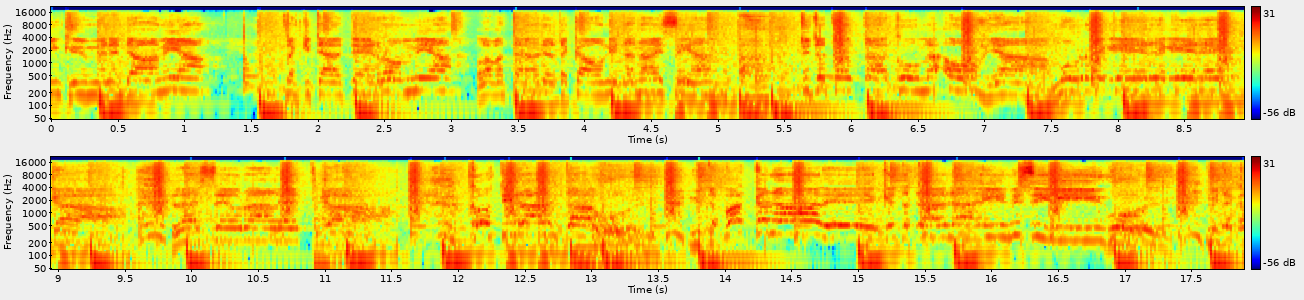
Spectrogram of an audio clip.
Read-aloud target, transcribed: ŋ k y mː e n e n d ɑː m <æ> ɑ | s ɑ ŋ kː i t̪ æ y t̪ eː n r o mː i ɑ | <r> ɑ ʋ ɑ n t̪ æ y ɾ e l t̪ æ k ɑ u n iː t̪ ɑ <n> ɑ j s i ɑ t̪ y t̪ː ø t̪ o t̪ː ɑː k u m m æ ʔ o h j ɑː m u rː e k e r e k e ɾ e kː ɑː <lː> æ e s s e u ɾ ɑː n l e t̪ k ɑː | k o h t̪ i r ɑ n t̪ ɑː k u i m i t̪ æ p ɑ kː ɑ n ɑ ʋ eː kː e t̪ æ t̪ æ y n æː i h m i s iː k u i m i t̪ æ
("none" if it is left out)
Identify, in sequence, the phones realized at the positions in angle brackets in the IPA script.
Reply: i, l, n, l

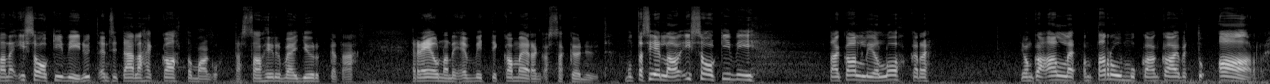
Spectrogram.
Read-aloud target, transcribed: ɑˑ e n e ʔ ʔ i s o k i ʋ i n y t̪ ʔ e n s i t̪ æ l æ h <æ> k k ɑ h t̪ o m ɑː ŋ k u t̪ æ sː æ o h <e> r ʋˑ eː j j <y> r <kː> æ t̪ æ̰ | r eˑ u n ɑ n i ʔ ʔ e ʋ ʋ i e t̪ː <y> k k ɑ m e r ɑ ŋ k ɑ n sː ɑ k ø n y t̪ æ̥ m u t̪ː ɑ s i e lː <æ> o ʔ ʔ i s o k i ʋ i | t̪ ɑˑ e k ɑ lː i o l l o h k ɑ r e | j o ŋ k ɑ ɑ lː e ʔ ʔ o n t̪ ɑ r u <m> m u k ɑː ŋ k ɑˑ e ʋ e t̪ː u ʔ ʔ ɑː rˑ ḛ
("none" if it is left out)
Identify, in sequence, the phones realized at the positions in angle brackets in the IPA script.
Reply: e, i, y, kː, i, æ, m

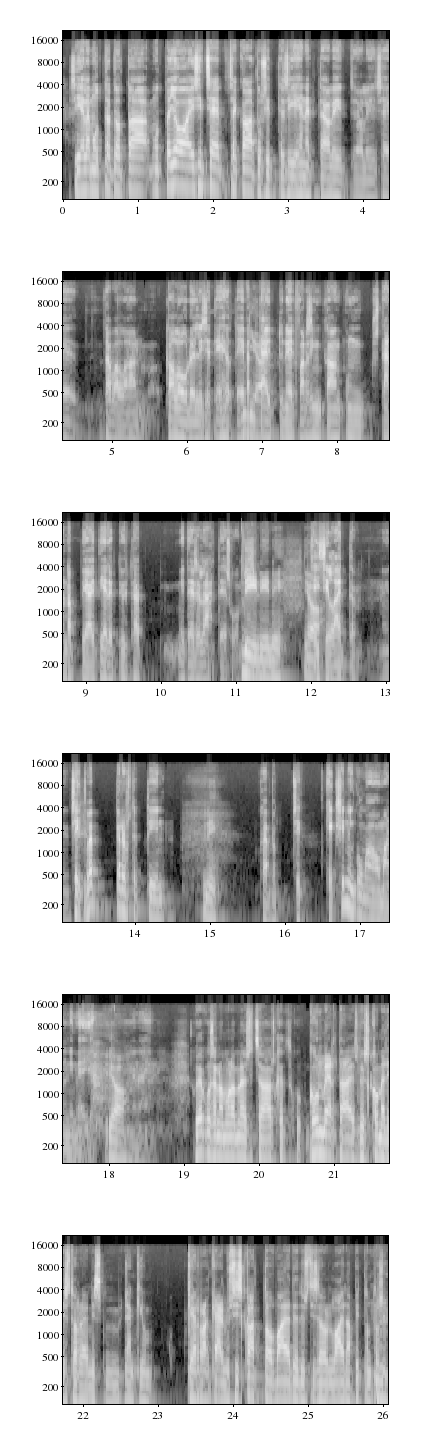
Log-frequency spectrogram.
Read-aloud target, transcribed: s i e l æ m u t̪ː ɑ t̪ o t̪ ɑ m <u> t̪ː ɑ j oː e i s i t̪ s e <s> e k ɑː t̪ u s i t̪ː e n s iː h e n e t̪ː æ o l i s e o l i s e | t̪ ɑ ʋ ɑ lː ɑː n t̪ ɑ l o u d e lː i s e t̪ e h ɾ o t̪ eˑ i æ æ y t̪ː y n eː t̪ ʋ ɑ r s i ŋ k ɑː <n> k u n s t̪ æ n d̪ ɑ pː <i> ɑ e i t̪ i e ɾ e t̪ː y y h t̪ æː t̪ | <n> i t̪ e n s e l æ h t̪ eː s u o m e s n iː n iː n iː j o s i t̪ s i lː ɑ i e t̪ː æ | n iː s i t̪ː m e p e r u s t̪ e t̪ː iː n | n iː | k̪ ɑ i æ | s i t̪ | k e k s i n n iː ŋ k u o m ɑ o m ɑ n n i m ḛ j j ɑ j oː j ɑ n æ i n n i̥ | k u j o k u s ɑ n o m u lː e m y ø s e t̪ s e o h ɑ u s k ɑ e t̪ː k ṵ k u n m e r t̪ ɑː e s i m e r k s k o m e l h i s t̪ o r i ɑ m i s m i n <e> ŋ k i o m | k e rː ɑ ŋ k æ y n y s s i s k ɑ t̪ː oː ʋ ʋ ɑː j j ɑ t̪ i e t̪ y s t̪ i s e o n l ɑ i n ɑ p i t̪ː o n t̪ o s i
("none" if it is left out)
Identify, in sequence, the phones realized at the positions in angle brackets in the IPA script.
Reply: u, s, ŋ, i, m, æ

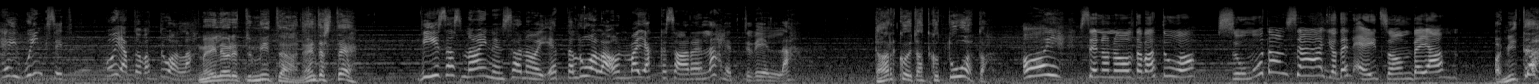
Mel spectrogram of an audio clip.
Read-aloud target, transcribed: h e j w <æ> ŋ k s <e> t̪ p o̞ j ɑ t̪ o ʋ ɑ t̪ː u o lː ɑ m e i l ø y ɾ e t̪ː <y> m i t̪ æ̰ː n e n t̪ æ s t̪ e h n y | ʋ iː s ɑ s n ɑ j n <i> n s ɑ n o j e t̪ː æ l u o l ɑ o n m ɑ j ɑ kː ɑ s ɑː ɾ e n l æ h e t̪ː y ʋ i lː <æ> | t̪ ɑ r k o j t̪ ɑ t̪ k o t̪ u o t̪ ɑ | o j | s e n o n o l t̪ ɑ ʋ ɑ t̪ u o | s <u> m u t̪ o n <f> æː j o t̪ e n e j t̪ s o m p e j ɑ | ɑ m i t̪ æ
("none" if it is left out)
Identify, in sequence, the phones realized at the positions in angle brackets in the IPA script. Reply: i, i, y, e, æ, u, s

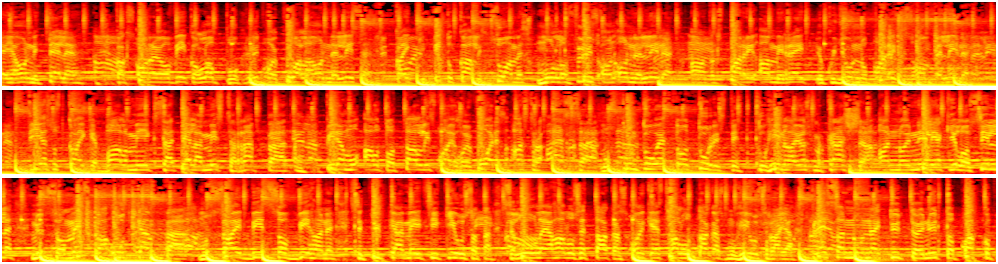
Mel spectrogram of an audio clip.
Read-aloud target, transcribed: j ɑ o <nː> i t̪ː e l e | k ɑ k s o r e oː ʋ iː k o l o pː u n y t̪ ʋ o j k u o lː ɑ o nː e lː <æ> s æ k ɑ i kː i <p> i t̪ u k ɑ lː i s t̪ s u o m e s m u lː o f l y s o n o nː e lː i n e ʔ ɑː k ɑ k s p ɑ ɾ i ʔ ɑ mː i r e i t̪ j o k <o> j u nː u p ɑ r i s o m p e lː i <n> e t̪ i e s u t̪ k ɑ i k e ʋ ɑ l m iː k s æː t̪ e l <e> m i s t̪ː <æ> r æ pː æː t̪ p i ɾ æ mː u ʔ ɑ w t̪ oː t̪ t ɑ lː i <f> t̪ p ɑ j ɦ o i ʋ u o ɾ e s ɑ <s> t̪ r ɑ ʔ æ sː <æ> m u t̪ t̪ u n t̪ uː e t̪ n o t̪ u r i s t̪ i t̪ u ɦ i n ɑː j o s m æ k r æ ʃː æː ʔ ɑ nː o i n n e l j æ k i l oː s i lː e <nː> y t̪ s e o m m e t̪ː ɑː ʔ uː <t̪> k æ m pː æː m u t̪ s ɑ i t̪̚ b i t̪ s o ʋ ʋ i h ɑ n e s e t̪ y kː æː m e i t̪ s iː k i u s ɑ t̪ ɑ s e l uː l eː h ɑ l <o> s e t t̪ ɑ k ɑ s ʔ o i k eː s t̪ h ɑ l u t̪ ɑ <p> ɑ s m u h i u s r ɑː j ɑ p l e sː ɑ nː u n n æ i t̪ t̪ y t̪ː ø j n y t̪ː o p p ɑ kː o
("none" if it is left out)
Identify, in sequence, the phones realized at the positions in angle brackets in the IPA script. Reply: nː, i, p, u, n, æ, æ, s, s, æː, n, t̪, u, k

